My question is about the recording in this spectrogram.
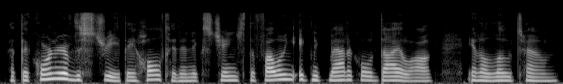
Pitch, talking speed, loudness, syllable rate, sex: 185 Hz, 190 wpm, -20 LUFS, 5.9 syllables/s, female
